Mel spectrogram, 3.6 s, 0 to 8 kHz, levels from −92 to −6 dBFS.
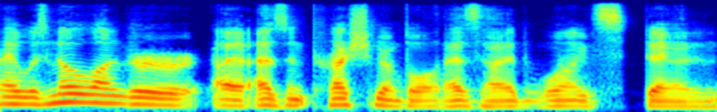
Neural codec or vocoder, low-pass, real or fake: codec, 16 kHz, 0.5 kbps, FreqCodec, larger model; 7.2 kHz; fake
